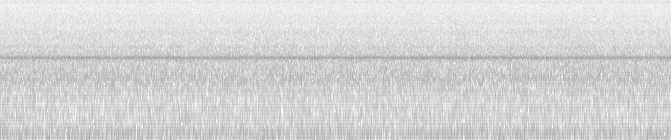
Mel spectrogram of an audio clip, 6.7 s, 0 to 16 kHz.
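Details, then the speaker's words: Belkin UltraCharge Pro Qi2 charger charging an iPhone 17 Pro, mic directly at back of cooling fan; fan throttles up with temperature and charge rate from medium to high: steady thin high-pitched whine over airy rush at top speed. "It just throttled up. It's on medium, or what I perceive to be medium. And it just throttled up again to"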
